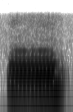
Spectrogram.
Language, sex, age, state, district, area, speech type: Urdu, male, 18-30, Bihar, Gaya, rural, conversation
